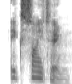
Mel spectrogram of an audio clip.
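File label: "exciting", British English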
